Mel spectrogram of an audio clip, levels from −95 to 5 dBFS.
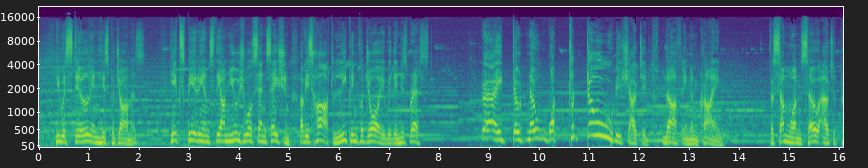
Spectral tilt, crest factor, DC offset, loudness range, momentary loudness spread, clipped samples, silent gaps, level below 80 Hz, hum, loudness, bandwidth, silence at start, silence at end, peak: -4.5 dB/octave; 12 dB; under 0.1%; 3 LU; 16 LU; under 0.1%; none; -42 dBFS; none; -11 LUFS; 16.5 kHz; 0 s; 0 s; 0 dBFS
